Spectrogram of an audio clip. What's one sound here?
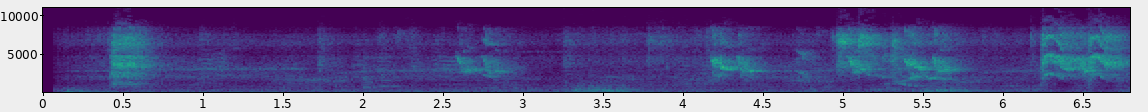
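Parrots squawk and screech loudly in short bursts.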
